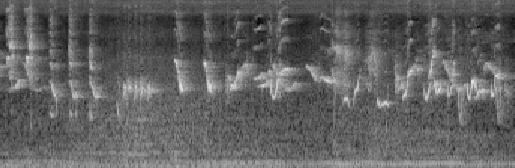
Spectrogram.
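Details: Green leafbird singing in fast, busy style with other birds joining; a few sharp high chips, then drawn-out whistles bending up and down, followed by a quick jumble of notes.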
